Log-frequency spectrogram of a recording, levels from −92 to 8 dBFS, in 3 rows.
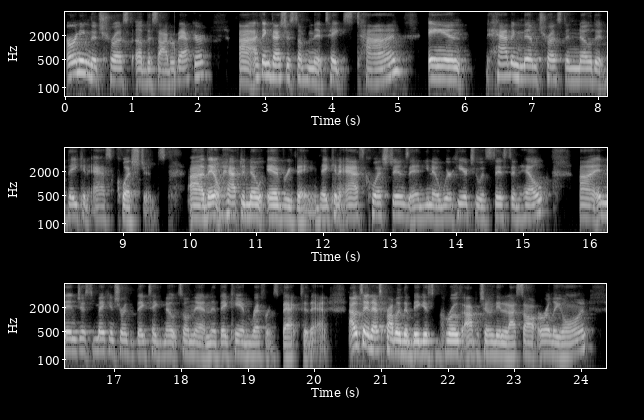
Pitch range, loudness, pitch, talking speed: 140-165 Hz, -22 LUFS, 150 Hz, 195 wpm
